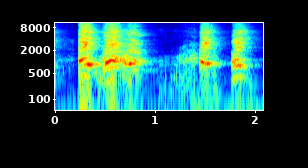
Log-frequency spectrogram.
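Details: Orson, a pet French Bulldog, talking back with spunk: four loud, harsh bark-like vocal bursts, two close together, a pause, then two more, the last pair a little clipped.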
